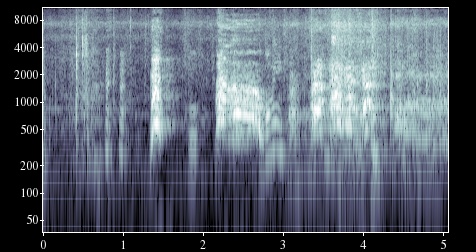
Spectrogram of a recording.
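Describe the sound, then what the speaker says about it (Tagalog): Dogs bark and snarl in scuffling bursts, fighting close by during a land crab hunt, with excited people talking over the commotion. "naglalaban pa yung aso."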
